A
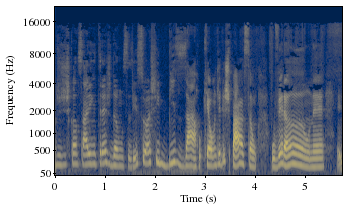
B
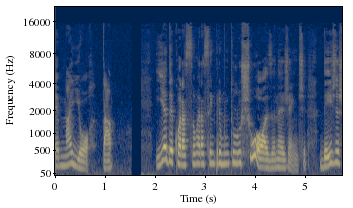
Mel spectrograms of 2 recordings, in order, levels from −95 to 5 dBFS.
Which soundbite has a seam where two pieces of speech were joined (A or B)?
A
